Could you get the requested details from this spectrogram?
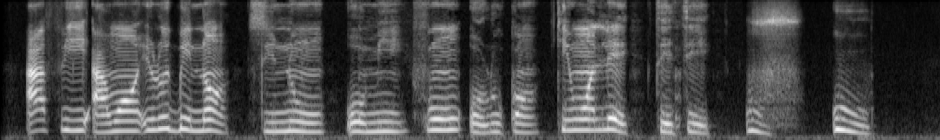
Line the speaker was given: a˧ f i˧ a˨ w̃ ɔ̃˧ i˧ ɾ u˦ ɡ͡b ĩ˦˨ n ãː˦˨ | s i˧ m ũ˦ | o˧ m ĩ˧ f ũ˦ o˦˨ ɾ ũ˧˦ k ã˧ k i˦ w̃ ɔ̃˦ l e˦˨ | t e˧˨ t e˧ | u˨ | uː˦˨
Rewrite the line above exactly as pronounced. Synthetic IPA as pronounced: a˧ f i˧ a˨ w̃ ɔ̃˧ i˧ ɾ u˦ ɡ͡b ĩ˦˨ n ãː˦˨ | s i˧ n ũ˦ | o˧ m ĩ˧ f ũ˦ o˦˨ ɾ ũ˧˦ k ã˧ k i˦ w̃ ɔ̃˦ l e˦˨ | t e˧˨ t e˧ | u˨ | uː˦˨

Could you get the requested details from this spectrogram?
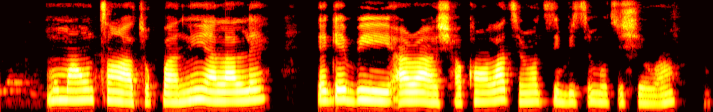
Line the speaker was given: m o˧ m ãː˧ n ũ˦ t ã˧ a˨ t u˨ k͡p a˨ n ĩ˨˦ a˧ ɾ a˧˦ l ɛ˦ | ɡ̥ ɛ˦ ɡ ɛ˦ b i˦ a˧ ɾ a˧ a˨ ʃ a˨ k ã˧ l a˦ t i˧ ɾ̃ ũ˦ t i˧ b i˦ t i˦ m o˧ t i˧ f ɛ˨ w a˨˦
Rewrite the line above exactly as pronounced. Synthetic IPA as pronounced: m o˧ m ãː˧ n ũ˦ t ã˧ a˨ t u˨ k͡p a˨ n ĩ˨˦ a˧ l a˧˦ l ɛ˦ | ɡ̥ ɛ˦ ɡ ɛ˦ b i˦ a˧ ɾ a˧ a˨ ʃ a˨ k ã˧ l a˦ t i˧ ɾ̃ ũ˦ t i˧ b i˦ t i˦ m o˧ t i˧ ʃ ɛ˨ w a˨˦

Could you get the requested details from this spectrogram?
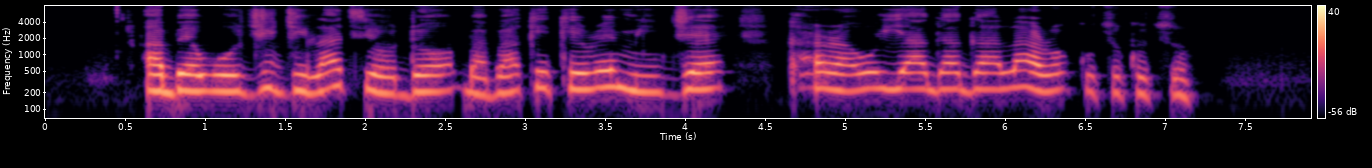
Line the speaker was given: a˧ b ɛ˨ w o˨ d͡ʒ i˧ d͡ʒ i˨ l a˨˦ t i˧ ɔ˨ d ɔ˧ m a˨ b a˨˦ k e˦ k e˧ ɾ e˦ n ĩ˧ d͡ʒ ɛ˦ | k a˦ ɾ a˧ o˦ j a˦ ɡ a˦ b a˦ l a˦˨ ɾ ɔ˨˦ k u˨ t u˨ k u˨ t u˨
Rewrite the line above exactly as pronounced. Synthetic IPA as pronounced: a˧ b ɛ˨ w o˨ d͡ʒ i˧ d͡ʒ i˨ l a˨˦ t i˧ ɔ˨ d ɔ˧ b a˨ b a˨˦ k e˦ k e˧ ɾ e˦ m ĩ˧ d͡ʒ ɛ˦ | k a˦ ɾ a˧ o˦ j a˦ ɡ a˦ ɡ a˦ l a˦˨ ɾ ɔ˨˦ k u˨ t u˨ k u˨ t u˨

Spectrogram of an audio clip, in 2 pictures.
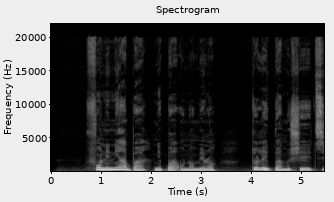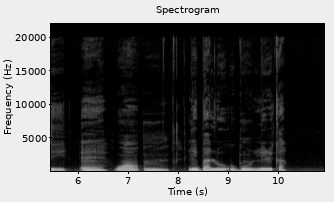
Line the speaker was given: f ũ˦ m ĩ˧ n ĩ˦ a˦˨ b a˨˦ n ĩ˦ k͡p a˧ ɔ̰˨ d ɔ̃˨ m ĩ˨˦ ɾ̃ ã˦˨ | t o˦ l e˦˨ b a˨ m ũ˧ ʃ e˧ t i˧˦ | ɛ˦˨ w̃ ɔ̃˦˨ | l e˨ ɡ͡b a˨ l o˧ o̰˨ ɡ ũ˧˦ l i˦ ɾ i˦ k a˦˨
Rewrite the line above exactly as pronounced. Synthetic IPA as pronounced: f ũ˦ n ĩ˧ n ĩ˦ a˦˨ b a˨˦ n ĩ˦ k͡p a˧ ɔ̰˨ n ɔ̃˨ m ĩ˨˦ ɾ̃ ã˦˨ | t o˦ l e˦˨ ɡ͡b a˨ m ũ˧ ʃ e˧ t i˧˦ | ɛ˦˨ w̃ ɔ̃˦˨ | l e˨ ɡ͡b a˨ l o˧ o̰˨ ɡ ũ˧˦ l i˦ ɾ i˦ k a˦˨

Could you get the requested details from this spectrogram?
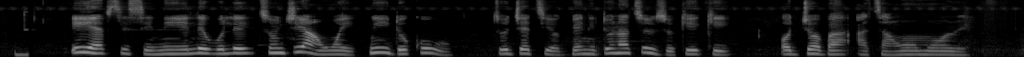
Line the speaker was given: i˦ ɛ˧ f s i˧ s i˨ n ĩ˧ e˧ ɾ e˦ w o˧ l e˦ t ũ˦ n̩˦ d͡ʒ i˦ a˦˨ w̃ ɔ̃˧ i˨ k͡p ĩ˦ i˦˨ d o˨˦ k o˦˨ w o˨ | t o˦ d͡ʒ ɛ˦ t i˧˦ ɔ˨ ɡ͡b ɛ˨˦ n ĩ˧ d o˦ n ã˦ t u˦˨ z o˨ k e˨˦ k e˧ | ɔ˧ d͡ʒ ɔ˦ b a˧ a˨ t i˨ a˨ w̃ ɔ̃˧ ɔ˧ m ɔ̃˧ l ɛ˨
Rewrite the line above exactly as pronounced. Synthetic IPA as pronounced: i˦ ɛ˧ f s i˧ s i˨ n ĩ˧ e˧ l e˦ w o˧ l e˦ t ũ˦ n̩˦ d͡ʒ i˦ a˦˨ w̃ ɔ̃˧ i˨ k͡p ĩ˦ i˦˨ d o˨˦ k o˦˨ w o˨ | t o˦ d͡ʒ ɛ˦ t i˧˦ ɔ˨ ɡ͡b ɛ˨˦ n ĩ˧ d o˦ n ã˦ t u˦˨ z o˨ k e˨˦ k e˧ | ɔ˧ d͡ʒ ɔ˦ b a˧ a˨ t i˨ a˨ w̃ ɔ̃˧ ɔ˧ m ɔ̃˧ ɾ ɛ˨

